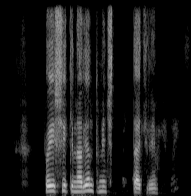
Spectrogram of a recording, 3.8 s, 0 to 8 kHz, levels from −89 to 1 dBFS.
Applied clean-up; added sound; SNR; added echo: neural mask model Resemble Enhance denoiser.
